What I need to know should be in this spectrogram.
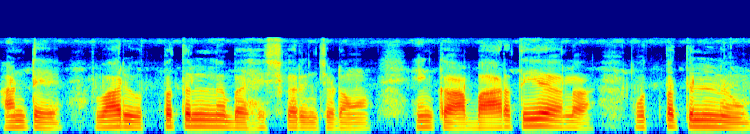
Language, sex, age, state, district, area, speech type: Telugu, male, 18-30, Andhra Pradesh, Kakinada, rural, spontaneous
